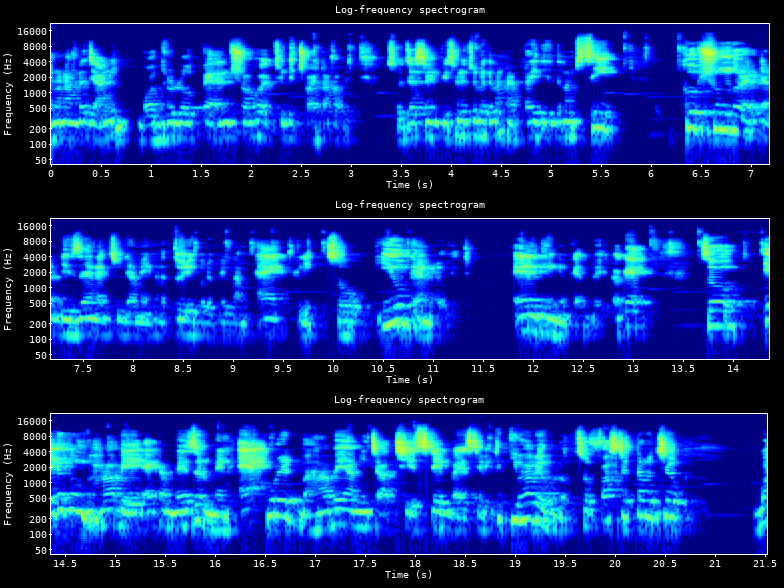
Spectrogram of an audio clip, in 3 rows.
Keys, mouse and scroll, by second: 0.0 Return, 0.9 scroll down 1, 2.4 alt+right click, 2.8 alt+middle click, 3.1 alt+right click, 4.2 click, 4.8 scroll down 1, 5.2 scroll up 1, 5.4 alt+click, 6.0 alt+right click, 6.5-8.6 alt+drag, 8.6 alt+right click, 9.6 alt+middle click, 9.9 alt+right click, 10.8 alt+click, 13.4 alt+right click, 13.9 alt+middle click, 14.3 alt+right click, 15.1 alt+click, 16.6 alt+right click, 17.5 alt+click, 18.8 alt+right click, 19.3 alt+middle click, 19.7 alt+right click, 20.1 alt+middle click.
